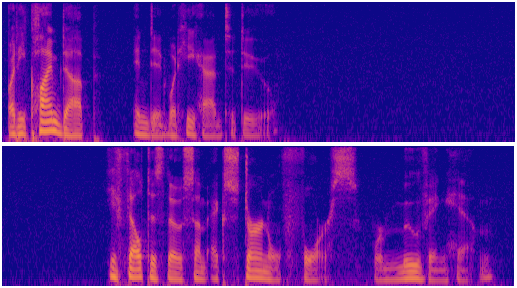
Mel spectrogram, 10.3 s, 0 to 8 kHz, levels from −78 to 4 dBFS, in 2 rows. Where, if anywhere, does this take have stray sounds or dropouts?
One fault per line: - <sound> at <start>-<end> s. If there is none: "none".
none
